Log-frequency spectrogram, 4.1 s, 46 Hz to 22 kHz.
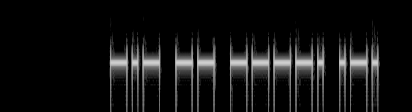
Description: Morse code, heard as a keyed tone, about 22 wpm, 700 Hz. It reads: KM9R
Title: Call Signs - 22wpm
